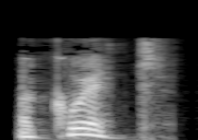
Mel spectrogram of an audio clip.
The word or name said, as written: acquitter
